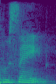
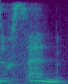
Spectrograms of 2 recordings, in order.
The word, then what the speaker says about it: Hussein: name's husen but everyone calls him Hussein and which is like you know there that is a pronunciation of the name and so in different meetings people are like yeah Hussein said he's going to do this and I'm just like it's usen like I know it's usen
